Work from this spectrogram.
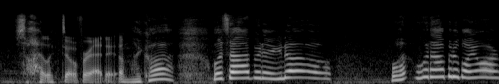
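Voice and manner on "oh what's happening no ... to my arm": mock very high, loud, frightened, panicked outburst. Retelling her own reaction when she thought her arm was losing color, reenacting scared panic. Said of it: "in addition to being scared".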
